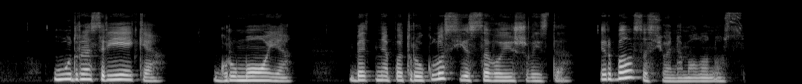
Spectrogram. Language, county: Lithuanian, Klaipėda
